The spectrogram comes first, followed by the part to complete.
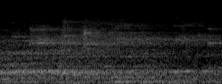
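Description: A basketball being dribbled on a hardwood court, heard faintly against the echoing hall sound of a near-empty arena.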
